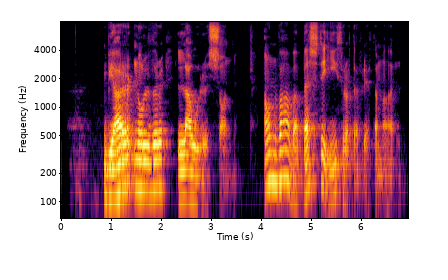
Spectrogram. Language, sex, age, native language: Icelandic, male, 14, Icelandic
